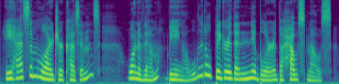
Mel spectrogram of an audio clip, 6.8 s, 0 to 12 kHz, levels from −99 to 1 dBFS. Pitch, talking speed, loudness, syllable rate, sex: 225 Hz, 150 wpm, -17 LUFS, 4.2 syllables/s, female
